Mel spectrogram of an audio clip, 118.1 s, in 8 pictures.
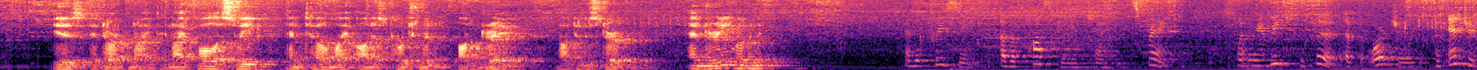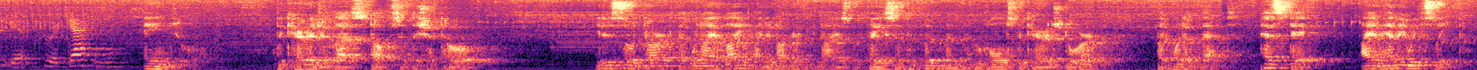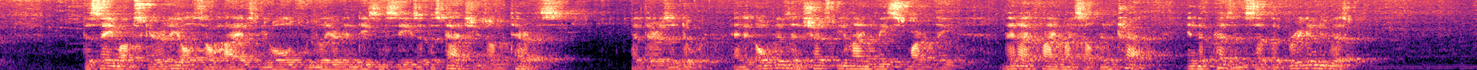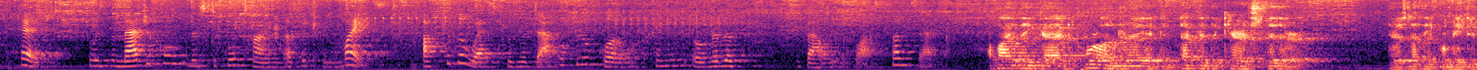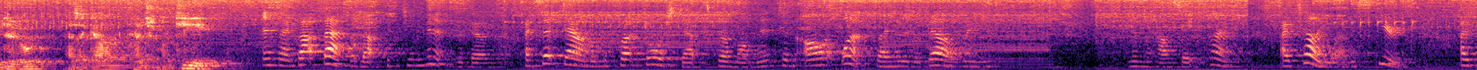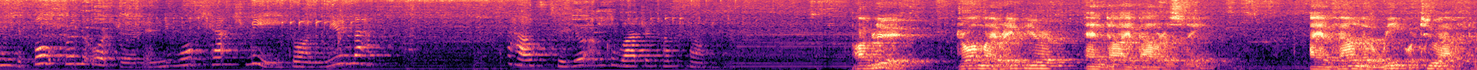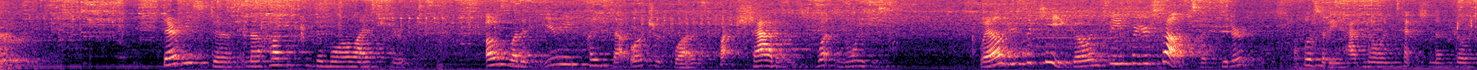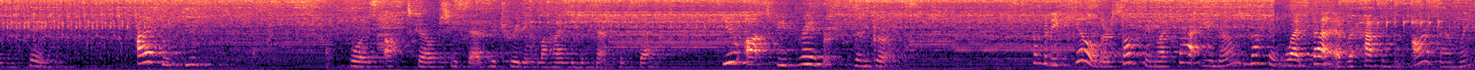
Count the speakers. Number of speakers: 2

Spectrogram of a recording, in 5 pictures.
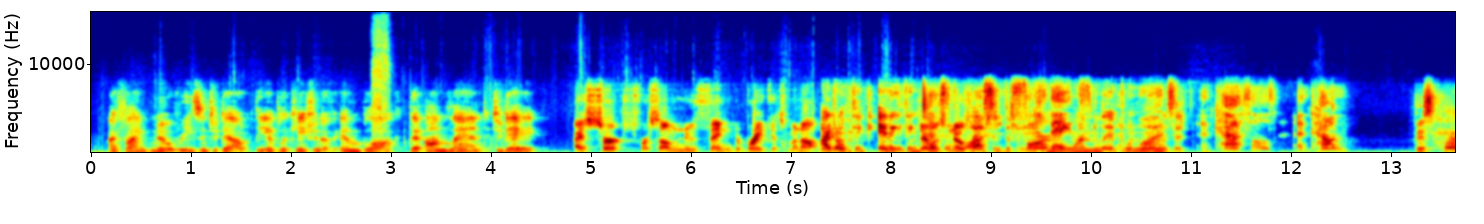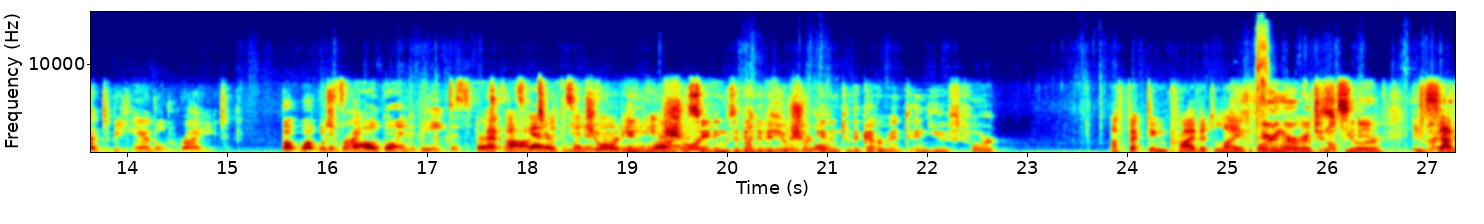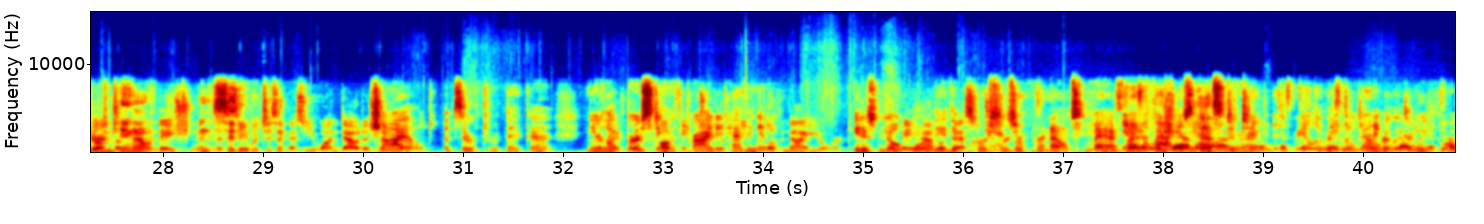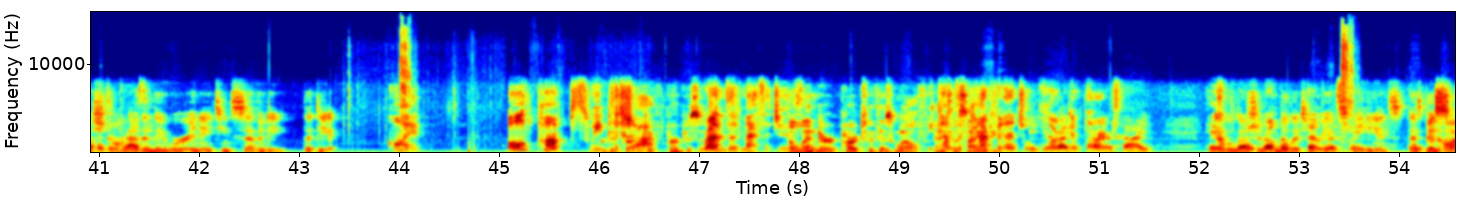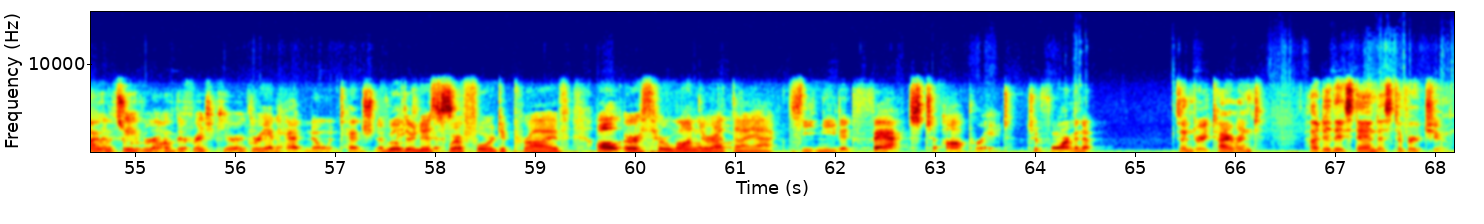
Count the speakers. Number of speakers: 10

